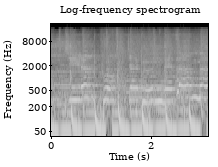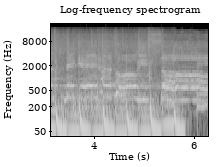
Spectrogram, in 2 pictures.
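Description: K-pop song with a male lead vocal singing over a pop backing track with a steady driving beat; the bass drops out briefly near the end.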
